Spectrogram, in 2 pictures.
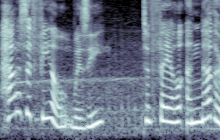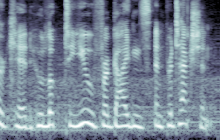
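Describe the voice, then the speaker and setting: A woman playing a telepathic supervillain in an audio roleplay, a bitter but protective mentor with a sardonic, deliberate manner. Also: mid-range voice, lively intonation, a bit bright, a little hiss or hum, natural voice. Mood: bitter, accusing. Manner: sardonic, deliberate, shifting to soothing whispers. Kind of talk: dramatic audio roleplay acting.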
